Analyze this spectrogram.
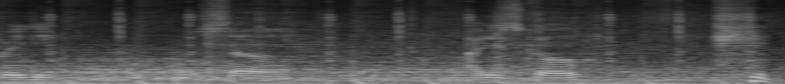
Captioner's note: chuckles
